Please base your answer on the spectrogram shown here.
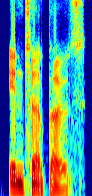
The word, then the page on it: interpose: British English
